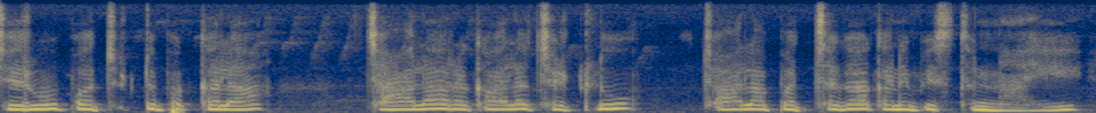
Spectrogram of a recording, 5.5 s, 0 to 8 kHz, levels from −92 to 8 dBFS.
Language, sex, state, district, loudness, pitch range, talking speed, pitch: Telugu, female, Telangana, Mahabubabad, -17 LUFS, 275-305 Hz, 85 wpm, 290 Hz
